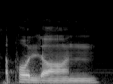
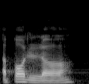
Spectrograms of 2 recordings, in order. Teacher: Latin does Apollo, but Greek does Apollon. And that final N sound is retained in Greek, but removed in Latin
